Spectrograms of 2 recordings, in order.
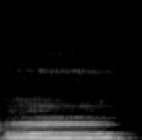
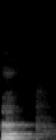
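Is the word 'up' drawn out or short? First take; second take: drawn out; short. First: The word is drawn out and held long. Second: The word is said short and clipped. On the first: The speaker calls it right. "make it long" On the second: The speaker calls it wrong. "instead of saying up"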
